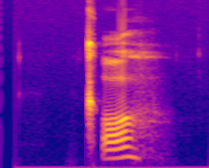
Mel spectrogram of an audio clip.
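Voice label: "Máscara", Chalchiteko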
